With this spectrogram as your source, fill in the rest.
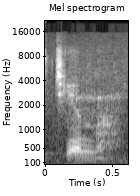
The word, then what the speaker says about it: Tianma: The correct pronunciation is Tianma. See how it ended up Tin Man.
